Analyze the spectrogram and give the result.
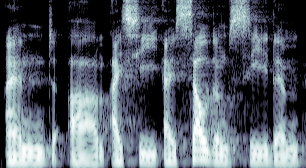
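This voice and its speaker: A man from Guinea, a lawyer, asking a long, measured question into a handheld microphone, with many fillers along the way. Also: medium pitch, flat delivery. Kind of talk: audience question at a lecture. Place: lecture room, seated in the audience.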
